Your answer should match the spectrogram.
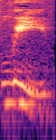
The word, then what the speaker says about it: Lei: english pronunciation it's pronounced li but in the cantonese way of saying it's actually lei which is spelled l-e-i okay so so we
